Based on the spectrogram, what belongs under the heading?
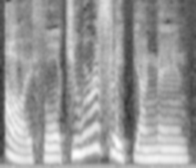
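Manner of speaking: booming, very loud Santa voice; big jolly Santa. A narrator's reading. Santa catches the boy awake, big and jolly. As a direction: boom it out jovially. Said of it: "said Santa's big jolly voice".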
